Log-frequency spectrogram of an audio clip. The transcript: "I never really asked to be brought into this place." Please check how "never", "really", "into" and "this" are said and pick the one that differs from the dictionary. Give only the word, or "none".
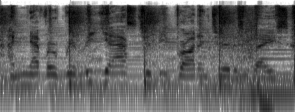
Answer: none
